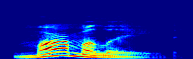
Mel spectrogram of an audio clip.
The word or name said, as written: marmalade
